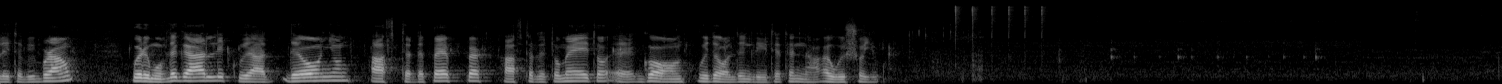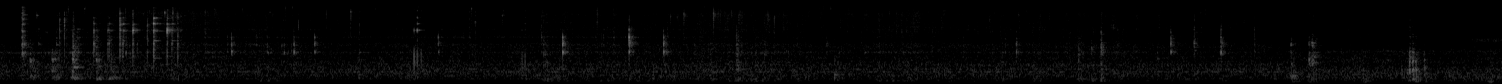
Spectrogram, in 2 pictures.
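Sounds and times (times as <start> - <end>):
onions sizzling in oil: 9.0 - 29.0.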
